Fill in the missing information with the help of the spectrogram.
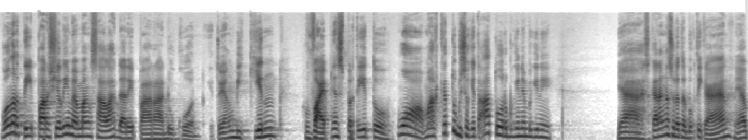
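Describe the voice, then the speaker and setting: A man's voice: medium pitch, a bit bright. A man hosting a crypto channel, giving blunt, slangy, scolding market commentary.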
